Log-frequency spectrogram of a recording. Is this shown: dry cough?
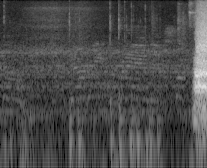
no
